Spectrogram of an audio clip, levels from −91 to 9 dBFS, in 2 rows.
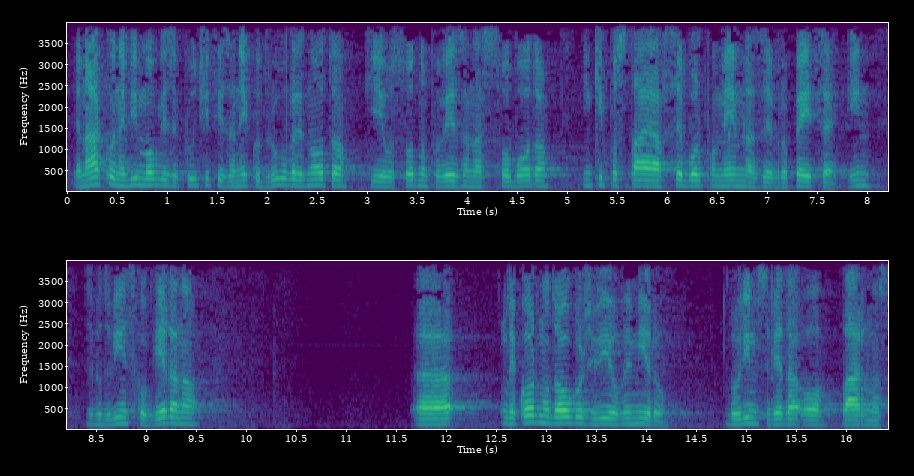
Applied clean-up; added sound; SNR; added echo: none; none; none; none.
